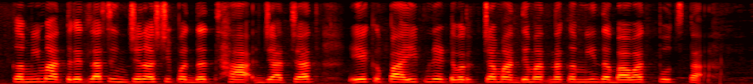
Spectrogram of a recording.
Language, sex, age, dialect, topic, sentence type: Marathi, female, 25-30, Southern Konkan, agriculture, statement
